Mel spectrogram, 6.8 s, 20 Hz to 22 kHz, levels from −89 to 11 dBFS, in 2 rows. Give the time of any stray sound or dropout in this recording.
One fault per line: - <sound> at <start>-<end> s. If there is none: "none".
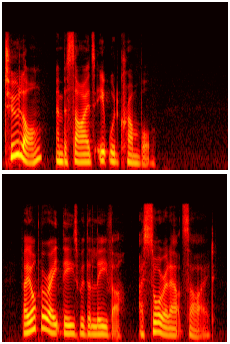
none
